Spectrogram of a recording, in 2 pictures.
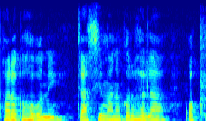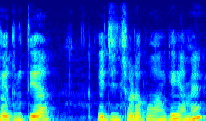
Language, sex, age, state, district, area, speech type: Odia, female, 60+, Odisha, Kendujhar, urban, spontaneous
